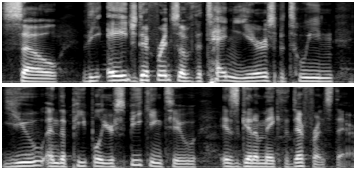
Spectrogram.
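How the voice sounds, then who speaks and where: This is a man with an ordinary speaking voice at a medium pitch. He talks at a moderate pace with ordinary pitch variation. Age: 30s. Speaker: podcast co-host. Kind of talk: casual chat. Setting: podcast recorded live on stream.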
